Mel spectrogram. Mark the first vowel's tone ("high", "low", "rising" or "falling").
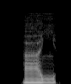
low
